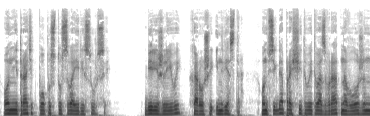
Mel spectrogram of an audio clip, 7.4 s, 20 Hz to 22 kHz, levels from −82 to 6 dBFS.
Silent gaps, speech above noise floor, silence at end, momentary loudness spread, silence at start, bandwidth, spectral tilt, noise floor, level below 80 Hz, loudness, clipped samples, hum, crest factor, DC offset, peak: none; 50 dB; 0 s; 7 LU; 0.1 s; 16 kHz; -5.5 dB/octave; -67 dBFS; -38 dBFS; -18 LUFS; under 0.1%; none; 14 dB; under 0.1%; -4 dBFS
